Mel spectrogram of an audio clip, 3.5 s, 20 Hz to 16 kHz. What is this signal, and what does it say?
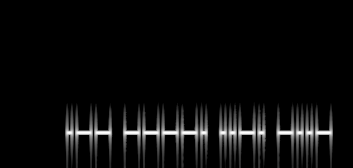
Morse code, heard as a keyed tone, about 25 wpm, 700 Hz. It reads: W9FX
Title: Easy Call Signs Repeated 3x - 25wpm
